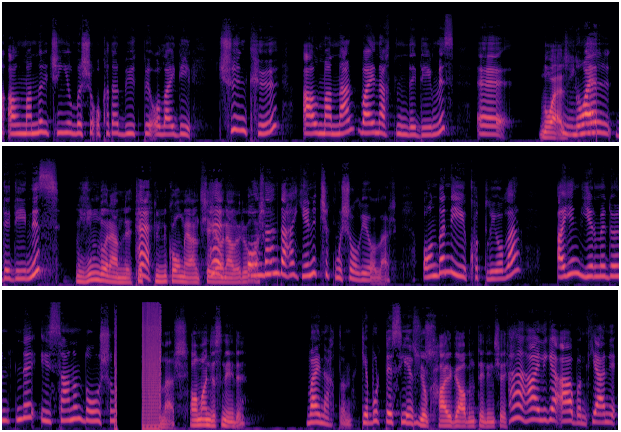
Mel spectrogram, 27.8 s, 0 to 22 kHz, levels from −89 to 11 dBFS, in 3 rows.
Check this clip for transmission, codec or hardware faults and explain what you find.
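One hardware fault stands out: the cable is pulled and plugged in again between 20.20 and 20.89 s. A pop marks the plug leaving the socket. The signal then falls to near silence for about 640 ms. As the plug goes back in, only the tip touches first, picking up roughly 254 ms of 50 Hz mains buzz, and a second pop brings the speech back. Unlike a network dropout, which cuts cleanly without transients, this one has pops at both ends and hum in between.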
